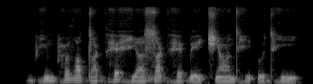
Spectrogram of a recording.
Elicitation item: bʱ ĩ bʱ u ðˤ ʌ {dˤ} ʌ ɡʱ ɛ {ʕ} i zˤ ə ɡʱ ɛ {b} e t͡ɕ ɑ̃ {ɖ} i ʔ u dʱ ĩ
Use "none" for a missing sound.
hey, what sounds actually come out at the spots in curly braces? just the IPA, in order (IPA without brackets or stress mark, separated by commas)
dˤ, ɦ, ɓ, dʱ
